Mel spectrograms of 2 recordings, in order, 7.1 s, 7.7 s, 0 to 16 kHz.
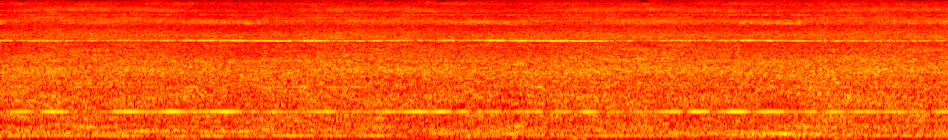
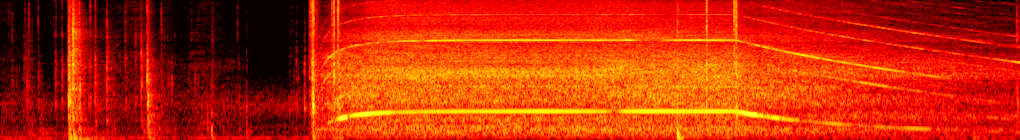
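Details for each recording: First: Dyson DC50 vacuum, running after repair: even high-pitched whine with steady rushing airflow, no surging or rattles; healthy, normal running. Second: Dyson DC50 upright vacuum after repair, cleaned but not fully stripped: motor spins up to loud steady high-pitched whine, then falls away at switch-off.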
